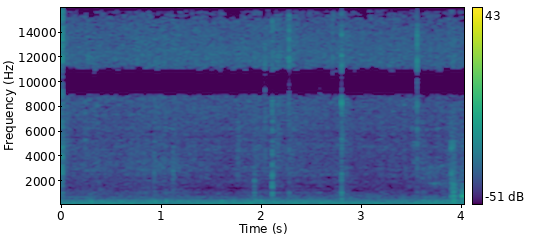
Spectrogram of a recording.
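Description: Faint sizzle of ground beef frying in its own fat in a Dutch oven, with a few light ticks as chili powder is shaken from a spice jar.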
